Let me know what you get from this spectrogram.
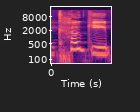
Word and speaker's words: koki: And in Hungary, you say koki, pronounced like cookie, if you're referring to a small penis.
